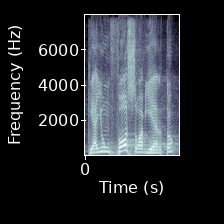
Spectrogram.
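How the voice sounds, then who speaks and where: A man with a high-pitched voice preaches an animated sermon, telling stories and acting them out as he goes. His voice rings through a large hall with a long echo. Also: unhurried. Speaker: evangelist preacher.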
